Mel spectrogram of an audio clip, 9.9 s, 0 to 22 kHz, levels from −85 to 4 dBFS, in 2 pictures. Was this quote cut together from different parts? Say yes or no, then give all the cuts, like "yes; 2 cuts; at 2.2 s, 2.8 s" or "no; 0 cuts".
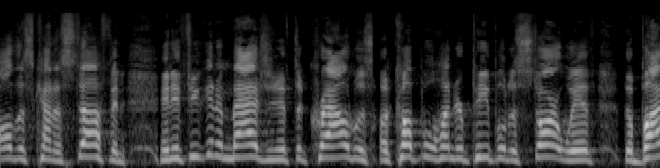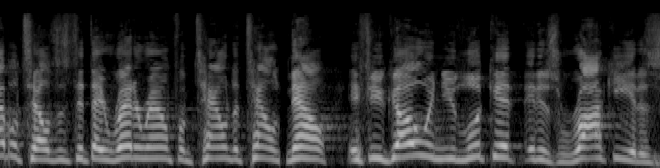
yes; 3 cuts; at 2.8 s, 7.0 s, 8.9 s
